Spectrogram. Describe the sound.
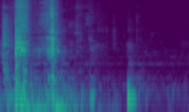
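Cardboard packaging rustles as a magazine box holding a ready-made card deck is opened: a couple of quick, bright papery scrapes, then a short dull thump. Faint overall, with near silence at the end.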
